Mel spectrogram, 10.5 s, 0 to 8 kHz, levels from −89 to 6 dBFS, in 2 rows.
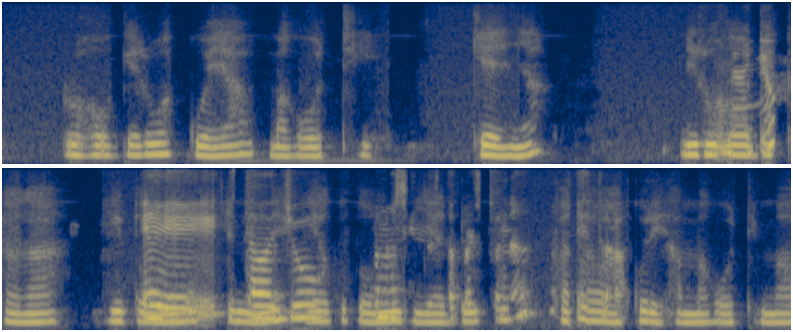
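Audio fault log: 0.74–10.52 s, background gated by the echo canceller: The room tone falls away during 0.74–2.83 s, for roughly one and a half seconds in total, again at 3.58–3.97 s, and from 9.65 s to the end. At its deepest the background drops by about 40 dB. The echo canceller pulls the microphone gain down hard while the far end's loudspeaker is active, so the ambience vanishes and then returns when the suppression releases.
2.53–2.74 s, echo leak: A faint delayed copy of the sound comes through, trailing by 293 ms and sitting around 40 dB below the main signal. The likely cause is a loudspeaker-side echo canceller that did not fully remove what its microphone picked up and sent that residue back down the line.
4.85–9.37 s, speech suppressed in double talk: The talker's speech sags or breaks into pieces at 4.85–5.28 s (down roughly 35 dB), 5.69–5.86 s (roughly 40 dB), 6.74–8.73 s (roughly 30 dB, about a second affected in total) and 9.24–9.37 s (a milder dip of around 10 dB). 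This is likely because both sides were speaking together and the canceller, unable to separate the near talker from the echo, attenuated both.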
